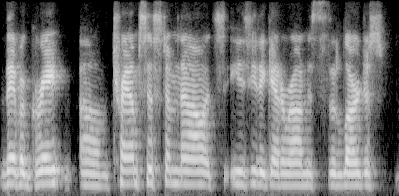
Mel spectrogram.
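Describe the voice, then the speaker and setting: A woman's voice: lowish voice, flat delivery, fairly quick, pushed and bright. An older woman speaking on a video call from home as a guest presenter, chatty and rambling, often restarting her sentences.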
